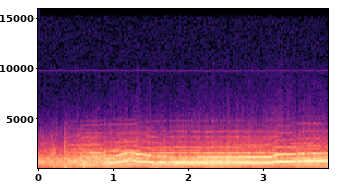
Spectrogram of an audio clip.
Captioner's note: wolf howling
